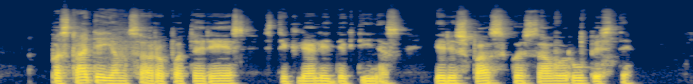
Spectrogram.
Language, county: Lithuanian, Vilnius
